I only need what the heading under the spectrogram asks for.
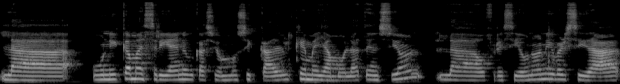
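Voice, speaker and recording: The speaker goes at a fairly slow pace with fairly even intonation. The recording is very clean, with a silent background. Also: woman. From Colombia, Caribbean coast (Montería). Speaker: music teacher. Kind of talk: interview. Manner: hesitant, many fillers.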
